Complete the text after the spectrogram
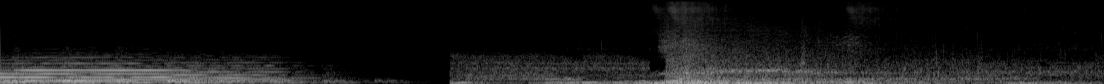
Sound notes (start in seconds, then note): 4.5 soft music; 6.1 jellyfish whooshing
